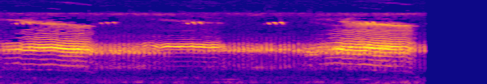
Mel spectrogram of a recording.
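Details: On a summer night at a small marsh in the desert beside irrigated fields, many frogs sing together. Their trills form a continuous buzzy drone that swells at the start and again near the end.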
